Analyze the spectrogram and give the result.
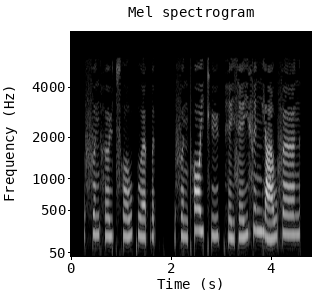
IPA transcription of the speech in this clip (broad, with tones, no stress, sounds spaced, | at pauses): f ɵ˨˧ n h ɵ˨ ɥ t͡sʰ o˨˥ w kʷ œː˨ k̚ ɵ˧ t̚ | f ɵ˨˩ n pʰ ɔː˥ j kʰ yː˨˥ p̚ h e˨˩ j s e˨˥ j f ɪ˥ ŋ j aː˨˥ w f œː˥ n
